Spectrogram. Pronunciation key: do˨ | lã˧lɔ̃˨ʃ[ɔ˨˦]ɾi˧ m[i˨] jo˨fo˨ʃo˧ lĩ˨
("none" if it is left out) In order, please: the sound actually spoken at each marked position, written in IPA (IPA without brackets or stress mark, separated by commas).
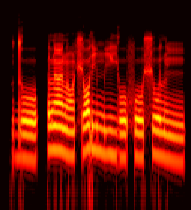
ɔ˨˦, i˨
